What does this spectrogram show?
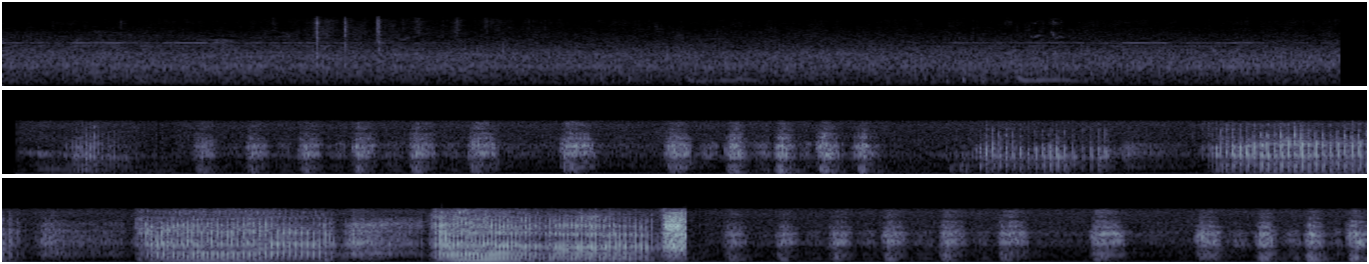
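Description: Steady background hiss for about seven seconds, then a gorilla vocalising: a run of short grunts, two or three a second, broken by three longer, louder low calls, with more grunts after them.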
